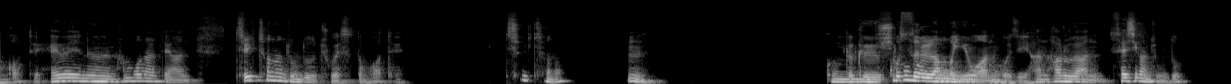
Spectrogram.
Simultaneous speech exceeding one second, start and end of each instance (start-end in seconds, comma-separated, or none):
8.4-10.2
